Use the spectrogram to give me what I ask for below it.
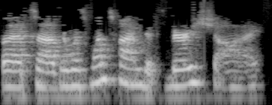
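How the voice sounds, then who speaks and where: A woman from Arkansas telling stories from her life in an interview, in a thoughtful, unhurried way. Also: mid-range voice, steady tone, gravelly. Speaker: interviewee, church member. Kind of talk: casual storytelling interview. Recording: tinny phone-like line.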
